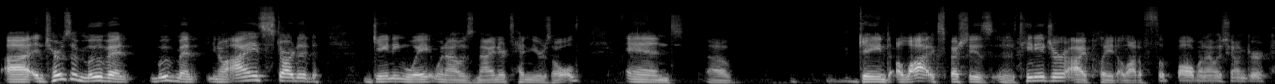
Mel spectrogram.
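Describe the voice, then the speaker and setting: A man with a rather low voice, hoarse and tired from long hours of talking. He chats casually as a panel guest, self-deprecating and prone to restarting his sentences. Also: darkish tone. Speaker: panel guest, personal trainer.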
